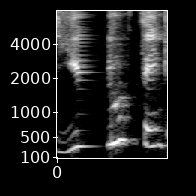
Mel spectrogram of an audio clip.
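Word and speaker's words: YouThink: And you spell it, it's You Think as one word. So it looks like Youth Inc. You Think.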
